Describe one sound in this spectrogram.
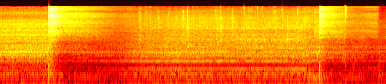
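Compressed air hisses in short bursts.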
